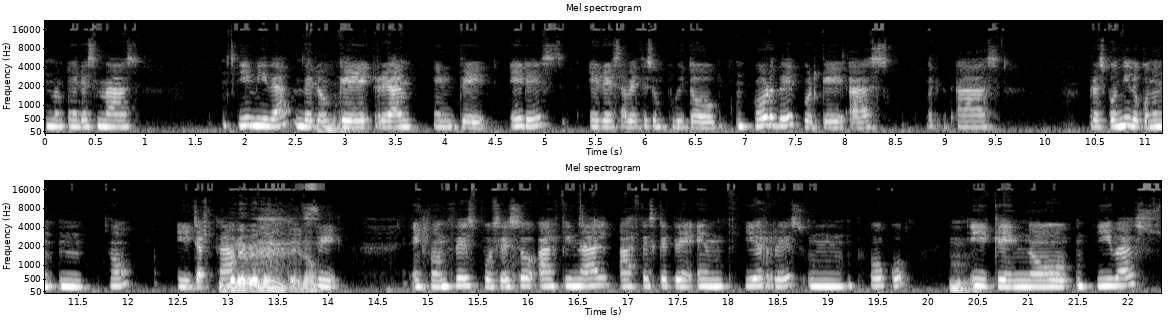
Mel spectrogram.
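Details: Adult woman living with stuttering (disfemia), speaking live in a radio interview; stuttering.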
